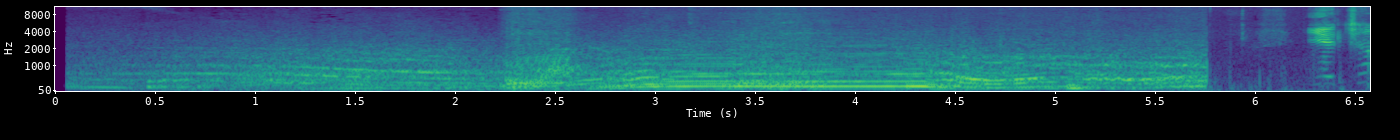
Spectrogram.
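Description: Red Bull Formula 1 car's turbocharged V6 engine running in the pit lane. Its note falls at first, a short hiss comes about two seconds in, then it holds a steady note before dipping and rising again. The sound cuts off suddenly just before the end.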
